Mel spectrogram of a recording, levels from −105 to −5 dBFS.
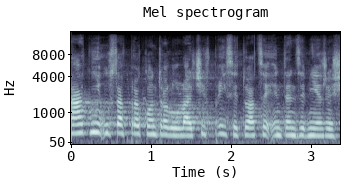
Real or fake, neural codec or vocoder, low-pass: fake; vocoder, 44.1 kHz, 128 mel bands, Pupu-Vocoder; 14.4 kHz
